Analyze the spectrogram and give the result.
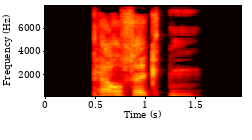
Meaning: dative plural of Perfekt
- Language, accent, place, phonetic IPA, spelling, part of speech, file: German, Germany, Berlin, [ˈpɛʁfɛktn̩], Perfekten, noun, De-Perfekten.ogg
